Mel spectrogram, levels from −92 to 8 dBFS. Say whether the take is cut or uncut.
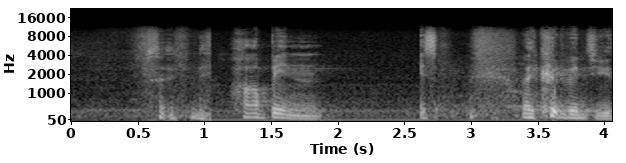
cut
